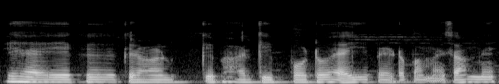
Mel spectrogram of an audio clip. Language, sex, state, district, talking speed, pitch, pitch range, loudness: Hindi, male, Chhattisgarh, Balrampur, 155 wpm, 110 Hz, 105-115 Hz, -17 LUFS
